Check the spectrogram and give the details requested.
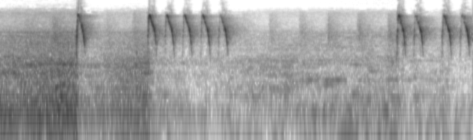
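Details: Bar-winged prinia song for training young birds: a lone sharp chip, then a loose series of five high falling notes, a pause, and another short series, all over a steady hiss of background noise.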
